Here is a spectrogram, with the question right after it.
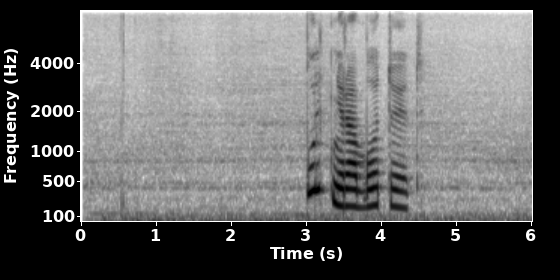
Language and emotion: Russian, sad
